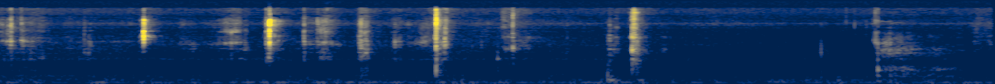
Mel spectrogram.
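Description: Scissors snip yarn at the finished end of a crochet scarf, a few sharp, quiet cuts and clicks spaced apart in a hushed setting.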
